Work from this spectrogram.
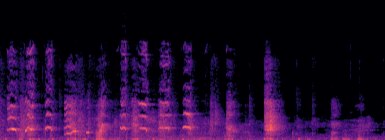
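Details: Several Labrador Retriever puppies playing and being hand-fed at home: rapid high squeaky whines and yelps, many overlapping, with soft grunts, while a woman speaks Marathi to them.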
